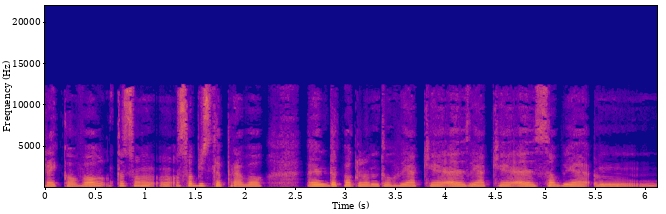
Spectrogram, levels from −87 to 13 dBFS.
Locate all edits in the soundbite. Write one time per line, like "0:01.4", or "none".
0:01.8
0:03.0
0:04.2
